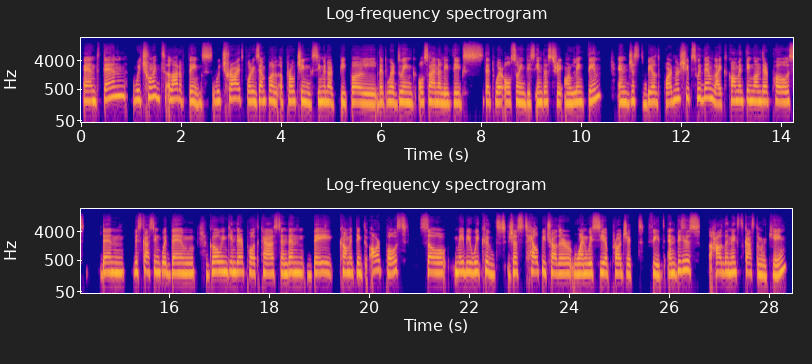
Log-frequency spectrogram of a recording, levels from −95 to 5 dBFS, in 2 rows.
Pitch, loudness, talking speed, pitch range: 210 Hz, -19 LUFS, 160 wpm, 200-220 Hz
